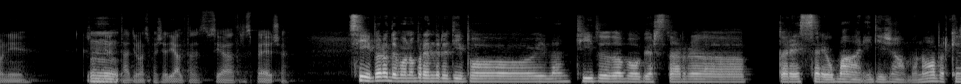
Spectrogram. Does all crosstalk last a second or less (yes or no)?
yes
